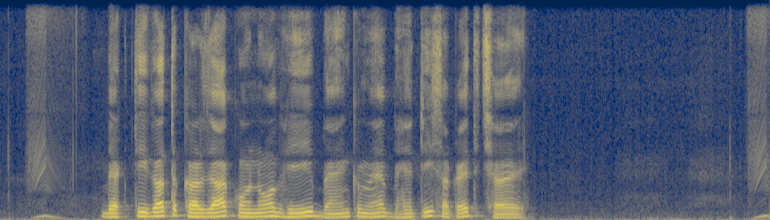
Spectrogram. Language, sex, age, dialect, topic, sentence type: Maithili, male, 25-30, Bajjika, banking, statement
